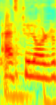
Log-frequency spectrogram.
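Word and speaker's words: Estée Lauder: First I have this एस्टी लॉडर foundation, कुछ लोग इसको स्टील ऑर्डर भी प्रोनाउंस करते हैं।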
